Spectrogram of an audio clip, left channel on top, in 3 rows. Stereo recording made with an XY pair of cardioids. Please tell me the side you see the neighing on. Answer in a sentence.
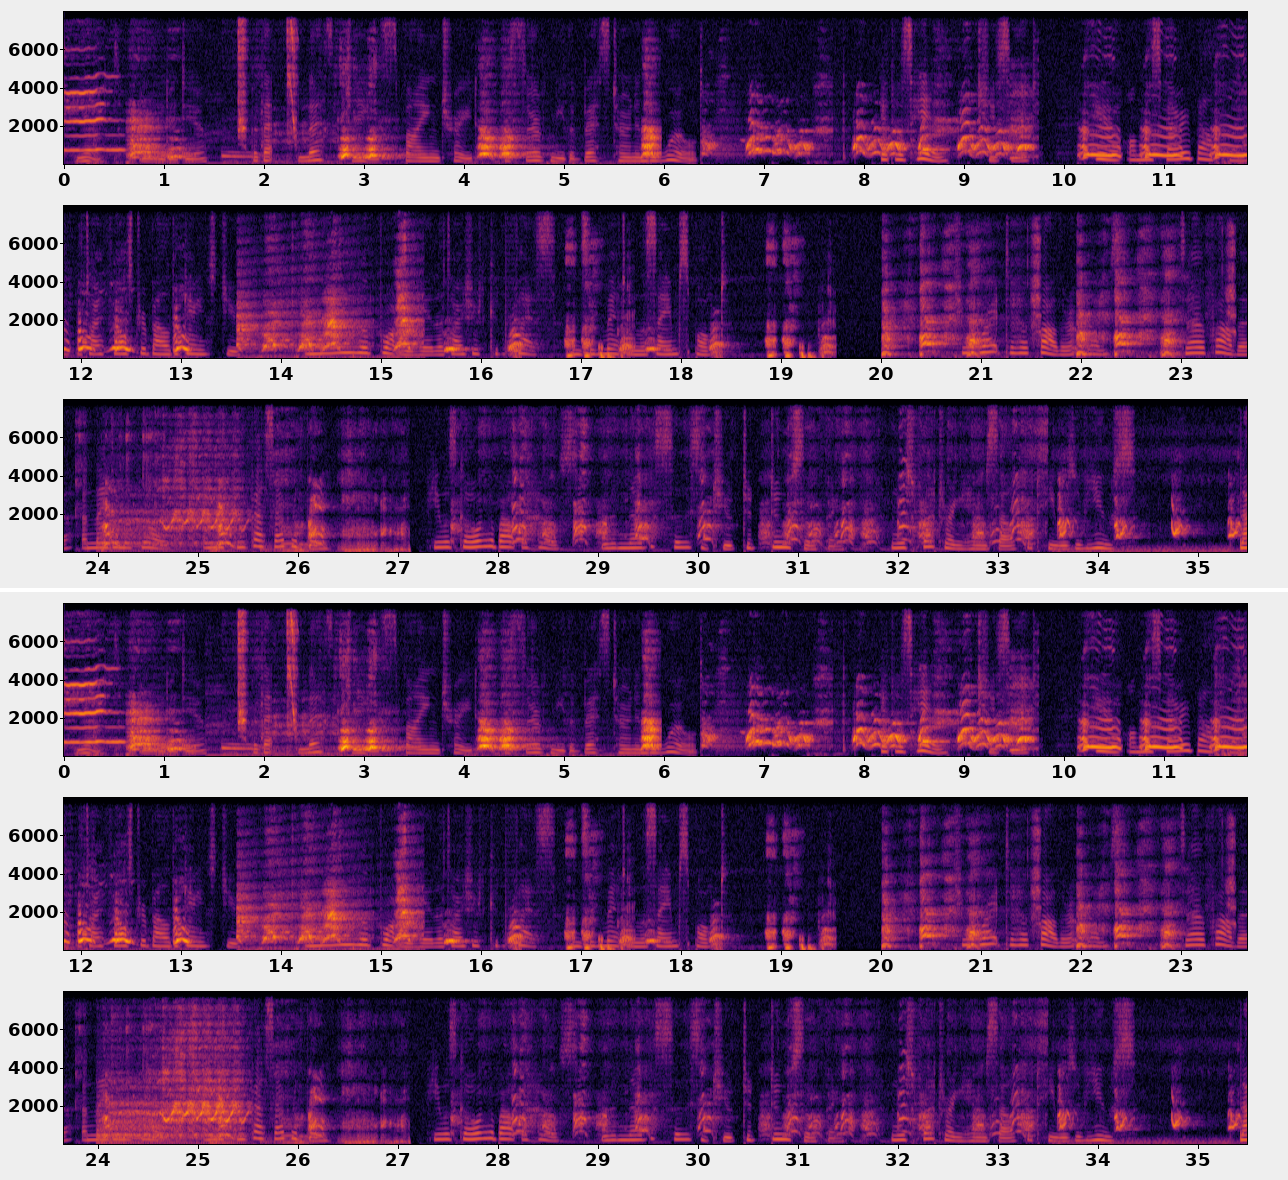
In this clip you hear the neighing on the right.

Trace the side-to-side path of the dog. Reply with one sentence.
You can hear the dog move to the left.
